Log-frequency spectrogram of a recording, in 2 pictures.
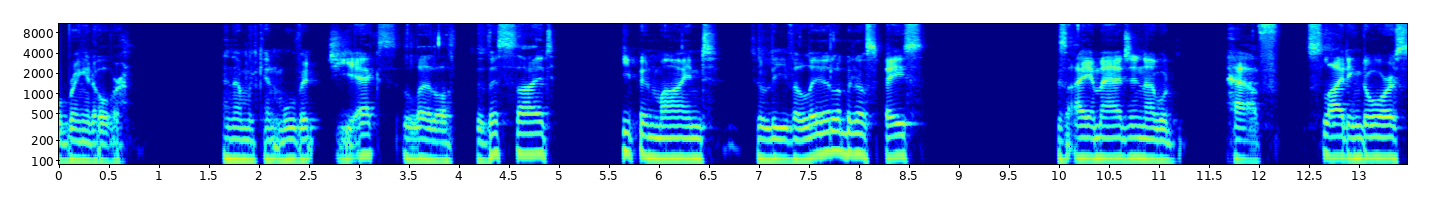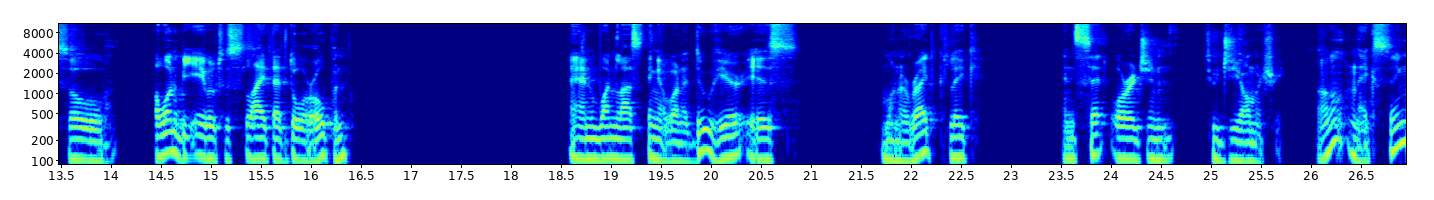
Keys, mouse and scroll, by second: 1.7 g, 5.8 middle click, 8.4 shift+middle click, 17.0 scroll up 1, 17.4 shift+middle click, 21.4-24.7 right drag.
